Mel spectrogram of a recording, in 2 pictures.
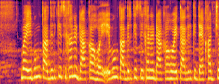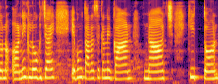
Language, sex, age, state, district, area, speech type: Bengali, female, 18-30, West Bengal, Bankura, urban, spontaneous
